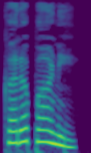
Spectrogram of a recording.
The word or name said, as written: ಕರಪಾಣಿ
